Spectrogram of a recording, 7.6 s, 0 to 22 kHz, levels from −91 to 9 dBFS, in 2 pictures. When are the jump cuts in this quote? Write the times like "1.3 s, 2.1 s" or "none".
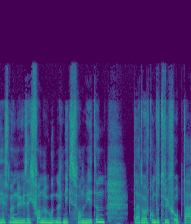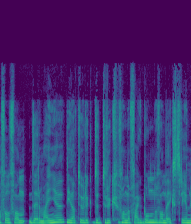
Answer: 2.5 s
